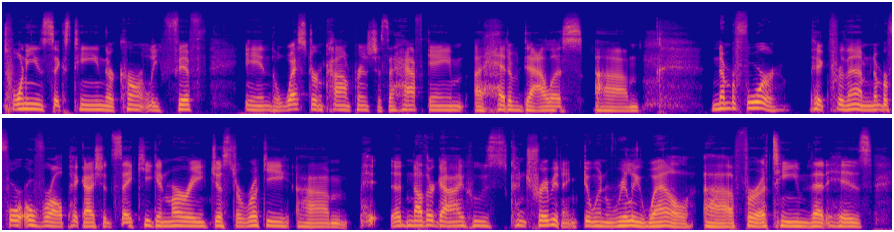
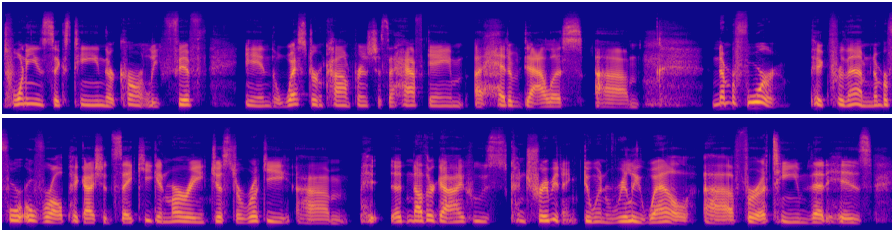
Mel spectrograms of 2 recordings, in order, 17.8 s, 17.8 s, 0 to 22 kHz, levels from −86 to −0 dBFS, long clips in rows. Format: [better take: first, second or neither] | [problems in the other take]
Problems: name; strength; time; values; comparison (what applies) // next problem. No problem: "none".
first | thin; very; fading below 300 Hz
